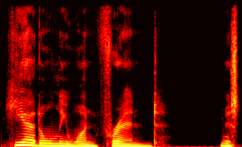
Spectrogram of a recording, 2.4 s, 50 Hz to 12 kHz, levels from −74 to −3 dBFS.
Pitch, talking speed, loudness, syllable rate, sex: 175 Hz, 125 wpm, -16 LUFS, 4.4 syllables/s, male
